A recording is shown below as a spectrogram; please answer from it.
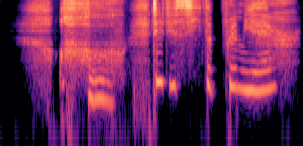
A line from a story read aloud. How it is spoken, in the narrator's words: exclaimed Anne at once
